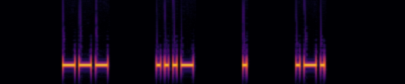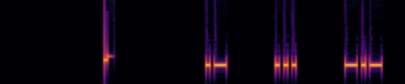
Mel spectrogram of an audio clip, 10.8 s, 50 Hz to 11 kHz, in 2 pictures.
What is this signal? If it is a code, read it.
Morse code, heard as a keyed tone, about 22 wpm, spaced as for 10 wpm, 700 Hz. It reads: OVER ASK
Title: 4x Character Spacing - Top 200 Words - 22wpm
